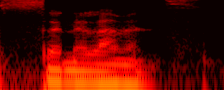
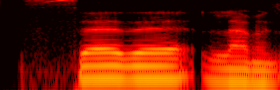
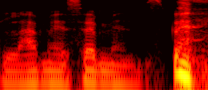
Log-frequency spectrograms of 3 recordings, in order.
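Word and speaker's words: Senne Lammens: Let's talk about Sene Lamens. Sene Lamens. I was getting his name wrong the entire game. I was just talking about Lame Simmons.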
